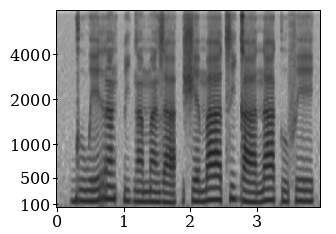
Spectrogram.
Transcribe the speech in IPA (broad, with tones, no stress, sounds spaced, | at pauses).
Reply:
ɡ u˨ w e˨˦ r ã˦ k͡p i˨ ɡ ã˨ m ã˨ z a˨ | ʃ ɛ˨ m aː˦ t͡s i˦ ɡ aː˨ n aː˦ k u˨ f eː˦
